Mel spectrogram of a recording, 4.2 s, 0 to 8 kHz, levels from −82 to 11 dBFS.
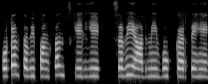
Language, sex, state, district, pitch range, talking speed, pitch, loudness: Hindi, female, Bihar, Saran, 275-295 Hz, 145 wpm, 285 Hz, -16 LUFS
